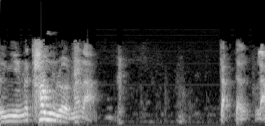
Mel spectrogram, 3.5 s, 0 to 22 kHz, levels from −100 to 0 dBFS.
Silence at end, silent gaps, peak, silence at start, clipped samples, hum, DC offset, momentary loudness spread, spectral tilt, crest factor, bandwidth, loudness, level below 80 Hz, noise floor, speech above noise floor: 0 s; none; 0 dBFS; 0 s; under 0.1%; none; under 0.1%; 26 LU; -5 dB/octave; 18 dB; 8.2 kHz; -16 LUFS; -62 dBFS; -60 dBFS; 43 dB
